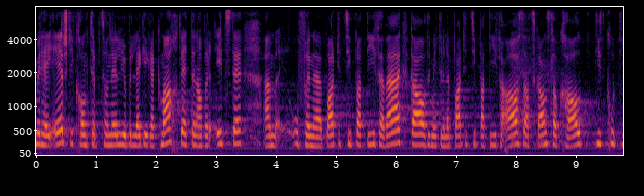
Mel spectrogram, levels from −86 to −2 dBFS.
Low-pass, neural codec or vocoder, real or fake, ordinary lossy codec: 7.2 kHz; none; real; none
